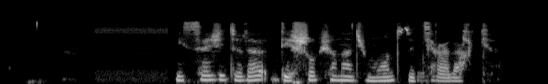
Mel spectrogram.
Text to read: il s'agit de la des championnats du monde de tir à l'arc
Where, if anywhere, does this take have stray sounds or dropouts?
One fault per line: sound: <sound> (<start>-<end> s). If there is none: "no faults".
no faults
